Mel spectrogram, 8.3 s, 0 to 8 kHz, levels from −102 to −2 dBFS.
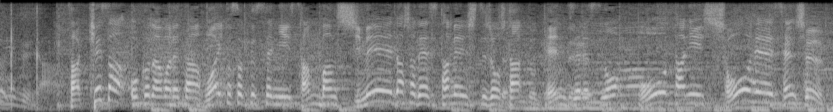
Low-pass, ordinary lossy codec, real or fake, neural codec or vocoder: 7.2 kHz; none; real; none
